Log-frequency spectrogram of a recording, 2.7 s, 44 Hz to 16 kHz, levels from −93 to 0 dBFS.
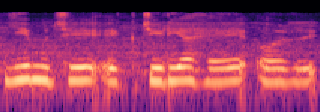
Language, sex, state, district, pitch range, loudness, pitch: Hindi, female, Himachal Pradesh, Shimla, 220-240 Hz, -15 LUFS, 230 Hz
